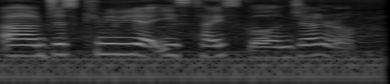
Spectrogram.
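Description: A woman's voice: medium pitch, level tone, very fast. A woman in her thirties, a teacher, talking casually in an on-camera interview outdoors. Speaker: high school teacher and club sponsor. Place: outdoors in a snowy open plaza. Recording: clear outdoor background noise.

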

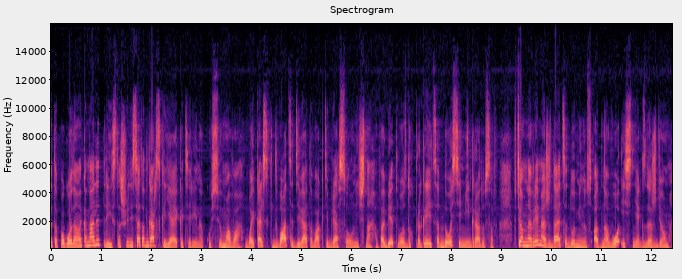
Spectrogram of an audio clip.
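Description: Upbeat woman weather presenter, low voice. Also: mellow. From Russia. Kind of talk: scripted weather forecast.

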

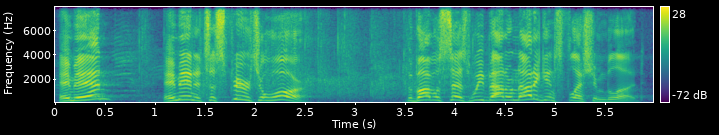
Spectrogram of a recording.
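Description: A man, preaching a lively call-and-response sermon from a church stage. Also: extremely high pitch, normal speed. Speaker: pastor. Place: church stage, large room.

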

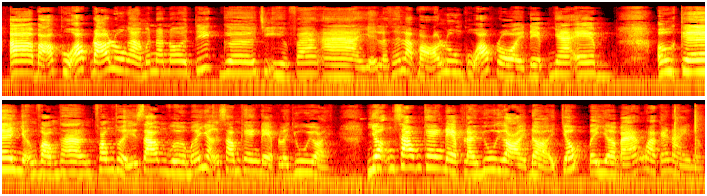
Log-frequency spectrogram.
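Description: A woman's voice: high voice, normal speed, sharp tone, slight background noise. A woman with a Southern Vietnamese accent, hosting a chatty live sales stream, reading viewer comments aloud and pushing products. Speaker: livestream seller. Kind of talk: casual live sales pitch.

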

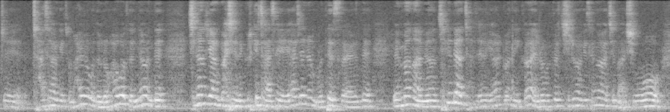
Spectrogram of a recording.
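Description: A woman's voice: on the low side, distant mic. Woman, lecturer, patient and repetitive, echoey room, faint hum. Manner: patient, repeats instructions, models drawn-out sounds. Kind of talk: online lifelong-learning lecture.

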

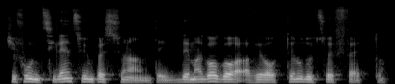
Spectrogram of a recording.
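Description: Male narrator for an amateur audiobook, measured reading, dark gravelly tone. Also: mid-range voice, steady tone.

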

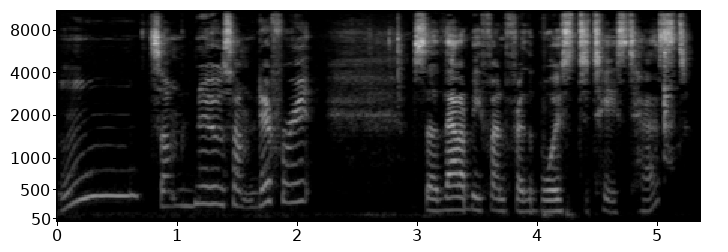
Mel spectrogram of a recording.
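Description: A husky, fairly high voice with lively intonation at normal speed belongs to a forty-something woman who sounds congested. As host of her shopping haul channel, she chats to camera indoors from a home room with shelves, chatty and rambling with cheerful side comments.

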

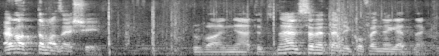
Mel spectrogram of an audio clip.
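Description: A man's voice: mid-range voice, animated, music in the background. A man streaming a game and commenting casually, joking, swearing and chatting to his horse and viewers.

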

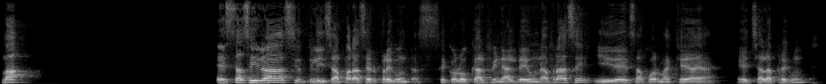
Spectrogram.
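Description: A man teaches a language workshop over a video call. His voice sits at a middle pitch and he talks with frequent fillers and restarts. The computer mic gives a dull, lo-fi sound. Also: fast talker, few pauses. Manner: patient, with many hesitations and fillers. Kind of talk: online workshop lecture. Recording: dull lo-fi online call audio.

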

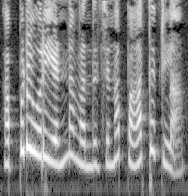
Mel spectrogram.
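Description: Cartoon role: earnest, devoted young woman with a very high, soft voice, voiced by a woman. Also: lively intonation, quick pace. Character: gentle young village woman, devoted to her grandmother. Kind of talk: cartoon voice acting.

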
